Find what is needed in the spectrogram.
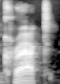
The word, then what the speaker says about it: Cracked: So the company Cracked, CRKD, you actually pronounce it Cracked, not whatever else you might think it was. I didn't know. I thought it was pronounced CRKD for the longest, and then I watched one of their videos, and they pronounced it as Cracked.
